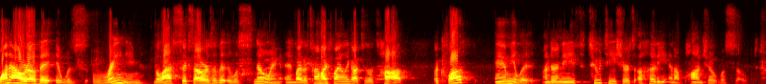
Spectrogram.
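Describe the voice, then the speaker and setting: A man speaks at a moderate pace in a high voice. His loudness swings a lot. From US West, Las Vegas, Nevada. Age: 20s. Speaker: club member giving a speech; coffee bar clerk. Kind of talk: prepared public speech. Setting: club meeting with audience. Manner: casual, conversational.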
